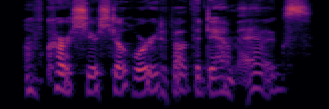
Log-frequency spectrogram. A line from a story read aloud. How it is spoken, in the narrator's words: Paz muttered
